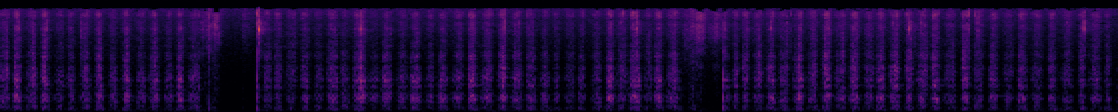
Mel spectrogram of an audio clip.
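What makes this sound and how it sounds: A ballpoint pen scratches fast hatching lines across the top of a large, hollow corrugated cardboard box. The rapid back-and-forth strokes make a dense, papery scratching with a hollow mid-range body, and the sound breaks off in a short pause near two seconds and a shorter dip around five seconds. The quick, uneven stroking resumes after each break.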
